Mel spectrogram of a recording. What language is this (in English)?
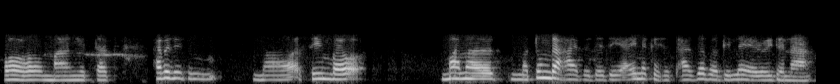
Manipuri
